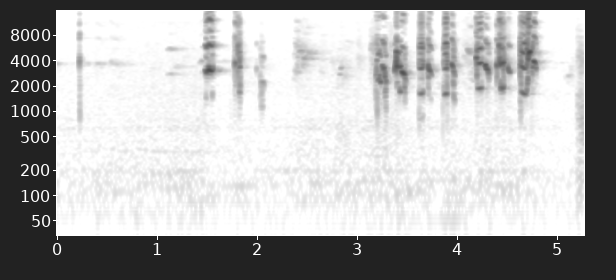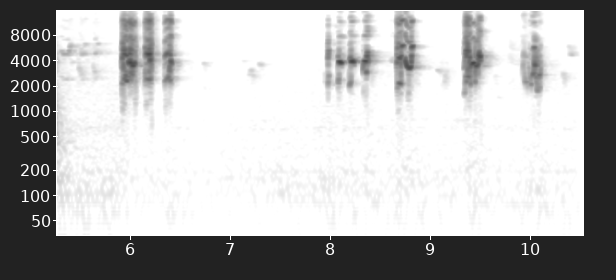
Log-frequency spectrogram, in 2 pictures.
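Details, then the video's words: Tame lovebirds chirping in bursts: clusters of sharp, shrill, rapidly repeated chirps separated by short pauses, some overlapping as more than one bird calls, in a quiet room. "Love birds Sounds | lovebirds chirping sounds| parrot beautiful sounds"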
